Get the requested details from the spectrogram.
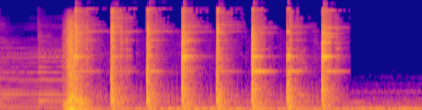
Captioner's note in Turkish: Çekiç Sesi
